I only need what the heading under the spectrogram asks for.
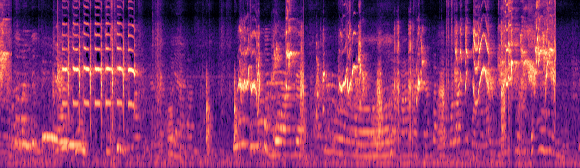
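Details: Javan myna (jalak kebo) singing a varied, mimicking song: a rapid clicking trill, drawn-out downslurred whistles, squeaky twisting notes and harsh bursts, with short pauses between phrases.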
